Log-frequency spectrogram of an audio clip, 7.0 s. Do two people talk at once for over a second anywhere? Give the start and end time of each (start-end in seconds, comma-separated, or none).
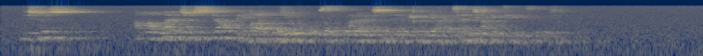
2.5-5.0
